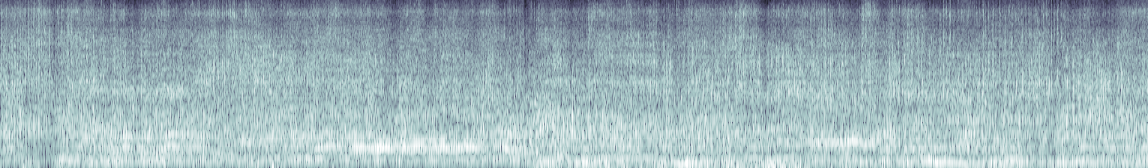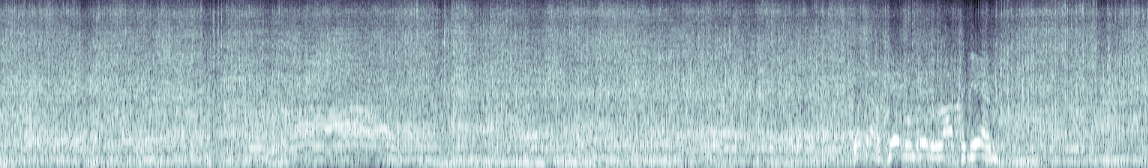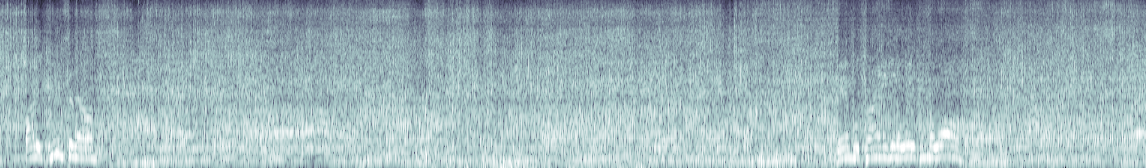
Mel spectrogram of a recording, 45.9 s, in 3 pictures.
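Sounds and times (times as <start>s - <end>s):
car engines revving: 0.0s - 45.9s.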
